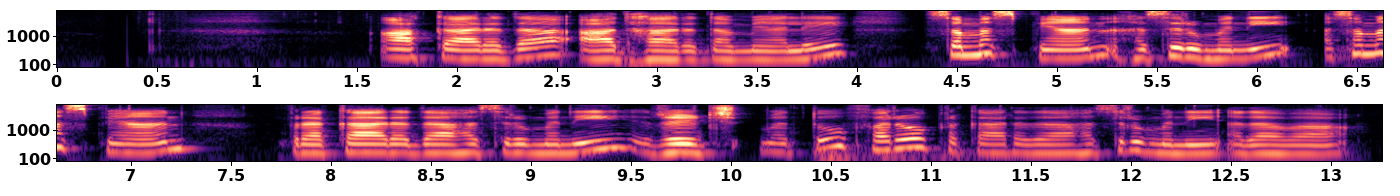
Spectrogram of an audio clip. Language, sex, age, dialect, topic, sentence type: Kannada, female, 25-30, Dharwad Kannada, agriculture, statement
